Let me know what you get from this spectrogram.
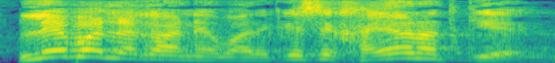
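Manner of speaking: usual speaking voice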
